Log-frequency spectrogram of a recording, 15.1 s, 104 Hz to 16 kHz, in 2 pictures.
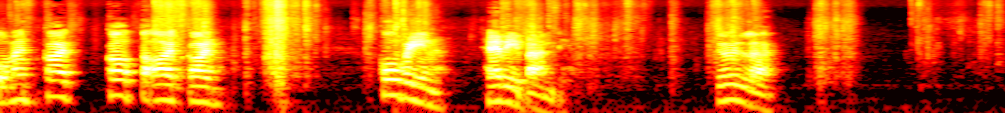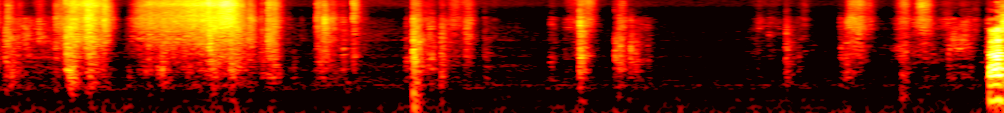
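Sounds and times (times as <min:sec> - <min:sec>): card sliding rub: 0:08.0 - 0:09.6.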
